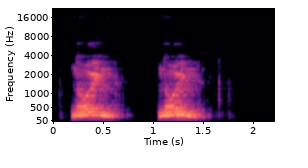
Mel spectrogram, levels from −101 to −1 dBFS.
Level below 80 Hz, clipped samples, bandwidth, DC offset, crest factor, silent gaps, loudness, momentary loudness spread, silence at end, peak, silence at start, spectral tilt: -78 dBFS; under 0.1%; 6.4 kHz; under 0.1%; 16 dB; 0.88-0.95 s; -28 LUFS; 11 LU; 0.7 s; -14 dBFS; 0.2 s; -8.5 dB/octave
